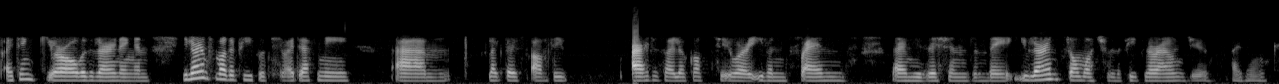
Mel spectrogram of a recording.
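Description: Being interviewed casually as a singer-songwriter, a young Kerry woman from the west of Ireland speaks at normal speed in a lowish, creaky voice with her local accent. The recording is dry and thin, like a phone call on the radio.

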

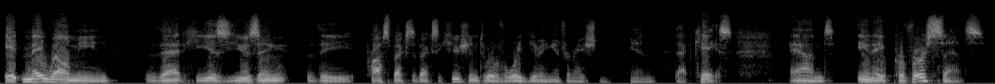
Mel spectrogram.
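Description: A man giving measured, explanatory answers as an interview guest, heard through low-quality video call audio. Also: lively intonation, no room sound. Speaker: interview guest, nonprofit director.

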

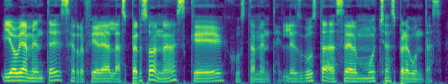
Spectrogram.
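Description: A man's voice: fairly low pitch, a little slow, clean tone, no echo. A Mexican man co-hosting a casual Spanish lesson, explaining words and asking the audience questions. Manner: conversational, asks the audience questions. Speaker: Spanish teacher.

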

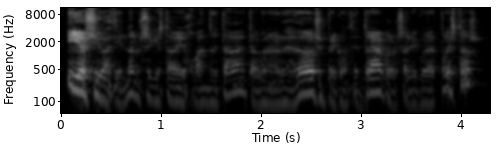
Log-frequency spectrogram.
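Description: A man's voice: on the low side, very fast. A man, co-hosting a podcast and telling stories animatedly, acting out the dialogue. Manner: animated storyteller who acts out dialogue. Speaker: podcast co-host. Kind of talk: casual storytelling chat.

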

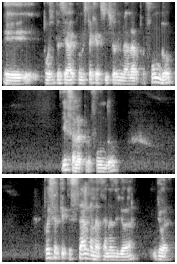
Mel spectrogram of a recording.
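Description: Man, spiritual podcast host, earnest, emphatic repetition, dark voice, echoey recording. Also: mid-range voice. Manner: earnest, stacks repeated words for emphasis. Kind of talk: spiritual self-help talk.

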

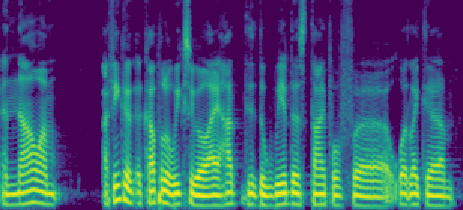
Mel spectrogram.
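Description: Man, podcast host, low voice, mellow tone, rambling, halting, candid. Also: steady tone. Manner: rambling, halting, many fillers and restarts; candid, swears casually. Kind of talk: casual conversation.

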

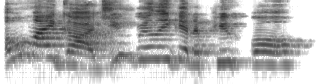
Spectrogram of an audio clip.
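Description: High, lively, teasing woman. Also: normal speed. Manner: teasing and incredulous. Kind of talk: casual chat.

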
